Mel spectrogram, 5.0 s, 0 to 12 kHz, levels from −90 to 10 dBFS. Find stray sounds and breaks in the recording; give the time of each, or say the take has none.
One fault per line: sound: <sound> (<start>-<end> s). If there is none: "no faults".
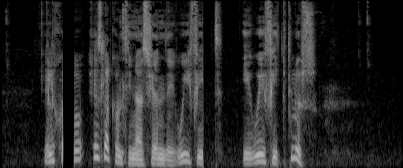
sound: dropout (0.8-0.9 s)
sound: dropout (2.5-2.6 s)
